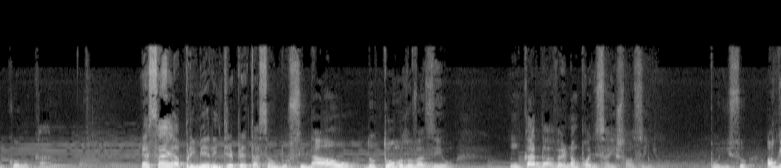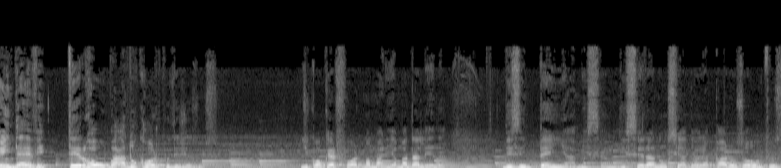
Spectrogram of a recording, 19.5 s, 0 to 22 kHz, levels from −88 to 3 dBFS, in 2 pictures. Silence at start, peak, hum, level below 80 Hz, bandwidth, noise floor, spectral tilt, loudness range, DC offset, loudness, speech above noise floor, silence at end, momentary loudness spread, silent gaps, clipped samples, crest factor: 0 s; 0 dBFS; none; -50 dBFS; 16 kHz; -42 dBFS; -7.5 dB/octave; 6 LU; under 0.1%; -16 LUFS; 27 dB; 0 s; 17 LU; none; under 0.1%; 16 dB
